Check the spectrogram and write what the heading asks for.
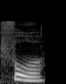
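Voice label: "four", English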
